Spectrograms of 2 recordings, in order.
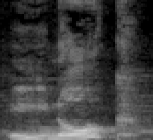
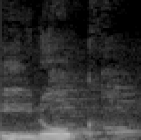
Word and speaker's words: Enoch: or the according to the cuttle corner it's pronounced Enoch so yeah I did say I knocked before but yeah I'm going forward saying Enoch so yeah anyway the perhaps the sign oh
